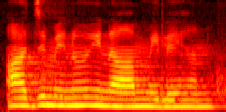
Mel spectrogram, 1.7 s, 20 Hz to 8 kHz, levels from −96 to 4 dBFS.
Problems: none marked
